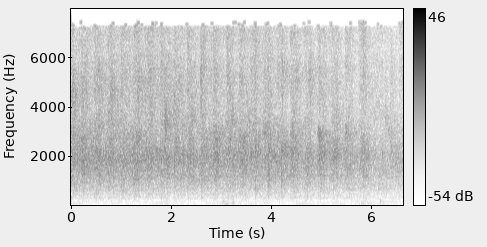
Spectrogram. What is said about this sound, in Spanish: Y hoy que estoy aquí, me voy a permitir el lujo de decirle a la gente que te aplauda. Un aplauso, por favor. Gracias.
